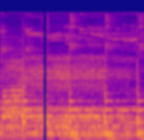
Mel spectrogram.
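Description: Indian devotional music: a long held sung note over sustained accompaniment, with a steady beat of percussion strokes.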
